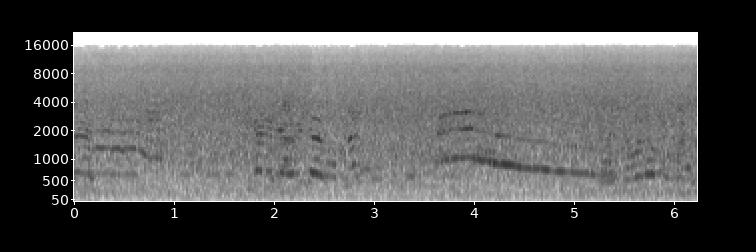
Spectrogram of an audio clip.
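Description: Shallow rocky stream running steadily over stones, with voices calling over the water; about four seconds in, one long call falls in pitch.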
